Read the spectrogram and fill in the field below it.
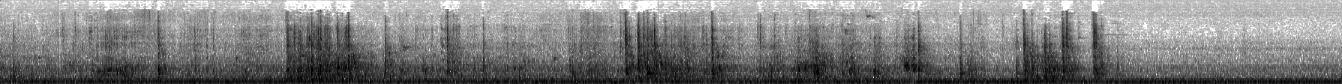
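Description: A heavy track machine rumbles steadily along a railway line.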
